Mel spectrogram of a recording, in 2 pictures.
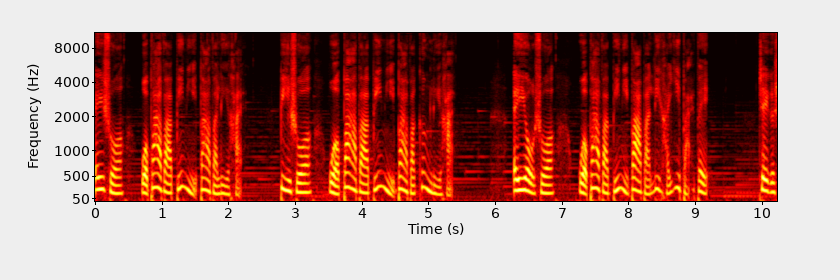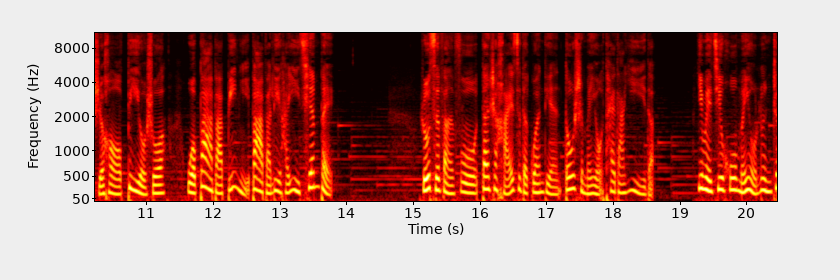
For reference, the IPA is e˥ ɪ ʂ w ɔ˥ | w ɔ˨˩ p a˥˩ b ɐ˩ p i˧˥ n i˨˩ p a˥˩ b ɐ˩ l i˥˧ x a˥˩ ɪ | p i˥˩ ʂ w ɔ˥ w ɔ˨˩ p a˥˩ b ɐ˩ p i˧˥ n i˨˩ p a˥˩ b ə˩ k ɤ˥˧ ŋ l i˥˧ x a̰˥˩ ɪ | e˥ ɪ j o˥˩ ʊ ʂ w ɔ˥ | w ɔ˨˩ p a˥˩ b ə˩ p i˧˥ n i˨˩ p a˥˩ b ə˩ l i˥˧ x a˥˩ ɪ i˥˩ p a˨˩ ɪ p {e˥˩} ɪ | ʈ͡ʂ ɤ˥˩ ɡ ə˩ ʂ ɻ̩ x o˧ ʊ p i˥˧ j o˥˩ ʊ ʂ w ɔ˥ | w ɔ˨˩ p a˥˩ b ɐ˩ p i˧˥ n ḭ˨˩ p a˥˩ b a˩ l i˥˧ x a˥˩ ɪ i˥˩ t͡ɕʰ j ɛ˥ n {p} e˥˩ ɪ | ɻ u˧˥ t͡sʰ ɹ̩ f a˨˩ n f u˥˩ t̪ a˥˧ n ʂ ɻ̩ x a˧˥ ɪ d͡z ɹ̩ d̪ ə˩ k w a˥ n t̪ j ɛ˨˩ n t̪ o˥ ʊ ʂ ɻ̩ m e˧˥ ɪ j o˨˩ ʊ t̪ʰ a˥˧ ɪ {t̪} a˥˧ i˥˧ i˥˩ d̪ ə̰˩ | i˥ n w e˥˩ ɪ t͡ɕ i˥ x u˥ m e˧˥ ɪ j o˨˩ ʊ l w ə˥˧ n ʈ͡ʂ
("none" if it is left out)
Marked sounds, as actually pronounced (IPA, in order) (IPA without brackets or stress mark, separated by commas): e˥˩, p, t̪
